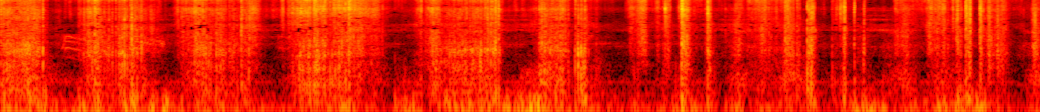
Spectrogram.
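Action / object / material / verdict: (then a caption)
scrape / granular snow surface / ice / none. Gloved fingertips scratch and rake coarse, granular snow on the ground that has turned to ice. The result is dense, bright crunching and crackling in uneven bursts over a low rumble, with short pauses between the raking strokes.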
